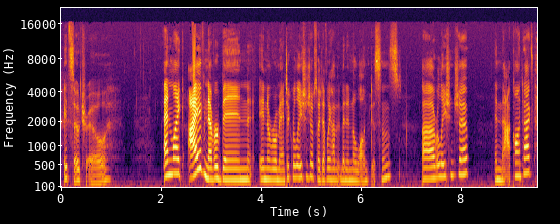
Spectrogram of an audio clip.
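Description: A woman's voice: mid-range voice, lively intonation, normal speed, a bit bright, clear, resonant tone, no echo. A young woman on a podcast, talking reflectively in a casual way and leaning heavily on "like". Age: young adult. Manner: reflective, heavy use of "like". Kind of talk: casual group chat.

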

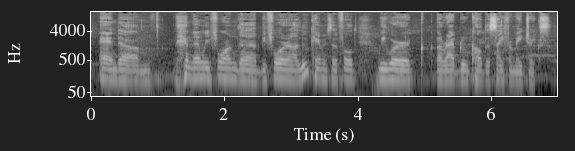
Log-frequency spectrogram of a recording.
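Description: A man in his thirties from New York, a poet telling his story as an interview guest with lively fillers. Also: mid-range voice, normal speed. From New York, United States. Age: 30s. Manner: animated storytelling, fillers, laughs. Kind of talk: conversational interview.

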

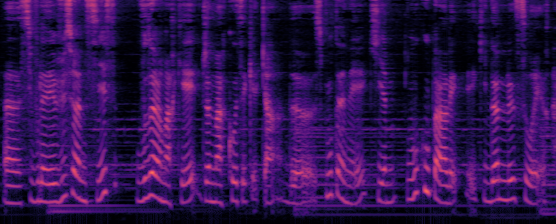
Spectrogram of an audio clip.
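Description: A woman hosting a casual remote podcast interview, chatty and often pausing with hesitations. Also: medium pitch, warm tone, soft background music. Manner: chatty, with many hesitations and laughs. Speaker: podcast host. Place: home, remote call.

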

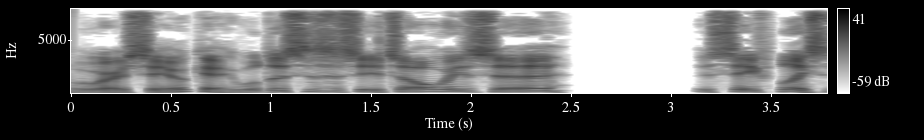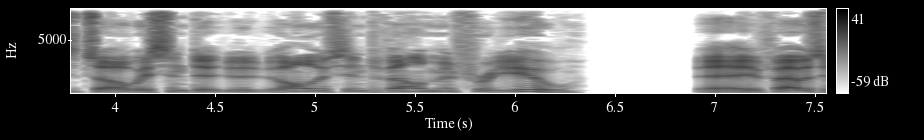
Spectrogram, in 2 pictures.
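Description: Male sleep podcast host, gravelly and lulling, wandering off topic, very dry close sound. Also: mid-range voice, no echo. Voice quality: creaky. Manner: meandering, hesitant, full of tangents and filler words; soothing, lulling delivery. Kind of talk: rambling bedtime sleep podcast monologue.

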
